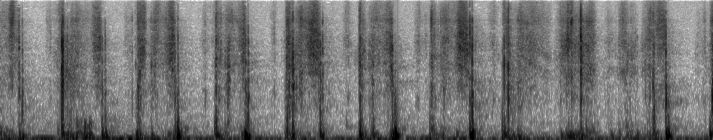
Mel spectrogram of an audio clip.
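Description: Playing cards being shuffled by hand, many quick papery flutters and snaps following one another in an uneven rhythm, fairly quiet and with no talk.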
